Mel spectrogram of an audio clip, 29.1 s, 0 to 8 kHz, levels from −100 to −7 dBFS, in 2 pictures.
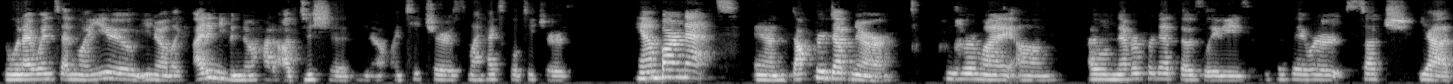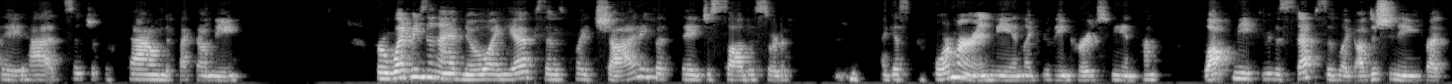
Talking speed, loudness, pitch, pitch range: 190 wpm, -26 LUFS, 175 Hz, 160-190 Hz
